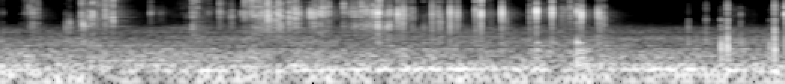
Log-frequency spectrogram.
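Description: Long acrylic nails and fingertips tap and scratch along the ridges and crevices of a large, solid wall of rough, layered natural stone on a fireplace or accent wall. Quick, bright clicks and dry scraping build in intensity toward the middle, then thin out into sparser taps, each sound cutting off immediately with no ring.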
